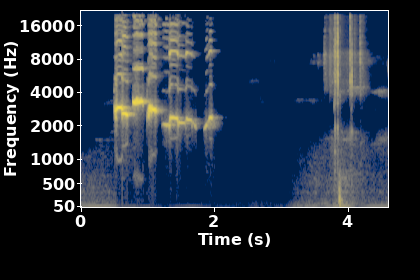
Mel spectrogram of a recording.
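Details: Oriental magpie-robin in gacor ngerol style, used as a lure for other magpie-robins: a rapid series of six clipped whistled notes over about a second, then silence and a soft rustling knock.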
